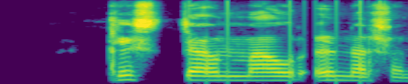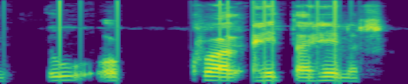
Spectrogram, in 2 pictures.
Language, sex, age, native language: Icelandic, male, 20-29, Icelandic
